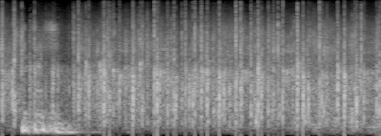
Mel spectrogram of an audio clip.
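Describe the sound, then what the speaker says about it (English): Guests at an award and inauguration ceremony clap close by, sharp individual hand claps ringing out in a brisk uneven rhythm, with a brief low voice at the start. "can you clap for him, please?"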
